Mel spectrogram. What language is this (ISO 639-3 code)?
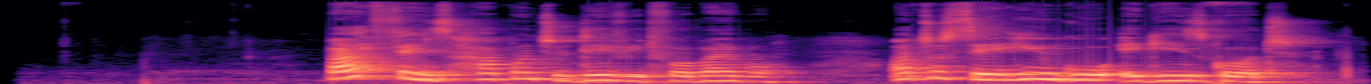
pcm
